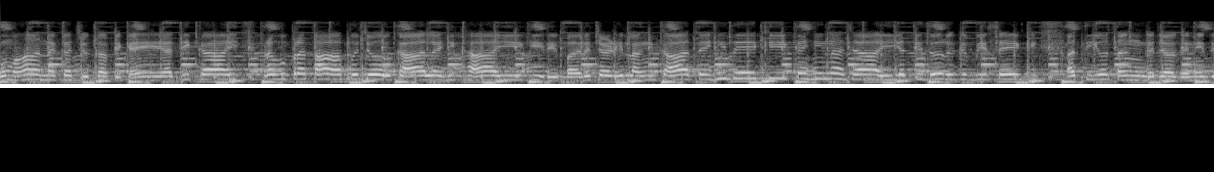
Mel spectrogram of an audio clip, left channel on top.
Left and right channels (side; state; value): right; silent; 68 dB below the other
